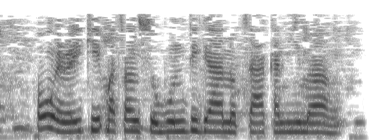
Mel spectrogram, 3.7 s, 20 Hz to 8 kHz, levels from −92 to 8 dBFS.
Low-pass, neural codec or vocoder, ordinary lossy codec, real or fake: 7.2 kHz; none; MP3, 24 kbps; real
